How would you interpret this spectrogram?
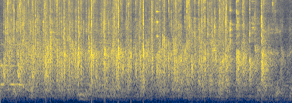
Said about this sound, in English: So on behalf, let's give all of those a great big applause.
